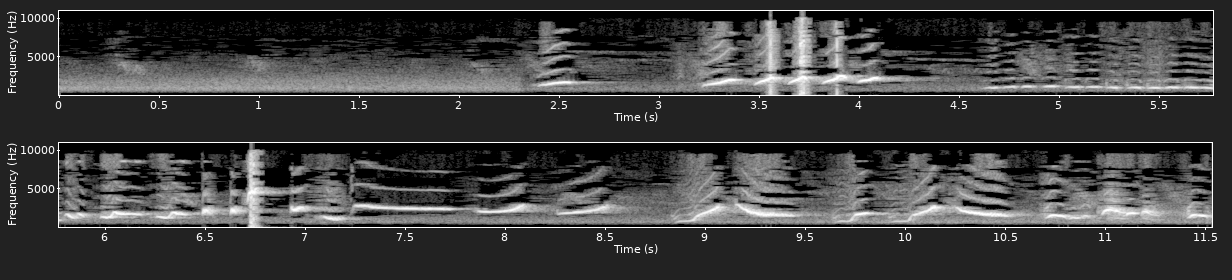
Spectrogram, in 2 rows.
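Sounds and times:
bird song of short rising whistled notes: 2.0s - 11.5s.

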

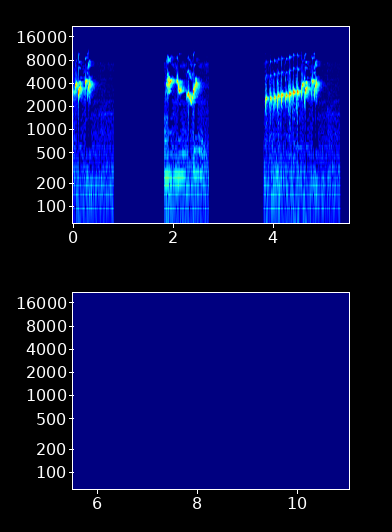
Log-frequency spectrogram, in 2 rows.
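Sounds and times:
lesser green leafbird whistles and buzzy trill: 0.0s - 0.5s, 1.8s - 2.6s, 3.8s - 5.0s.

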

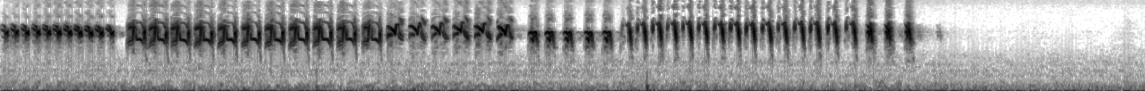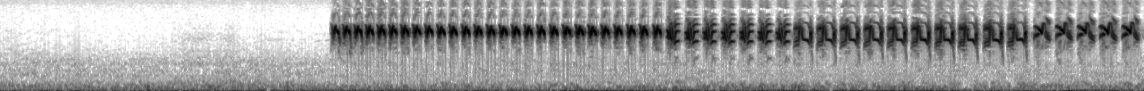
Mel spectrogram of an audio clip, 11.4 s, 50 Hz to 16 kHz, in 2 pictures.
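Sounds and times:
White-winged crossbill singing: 0.0s - 5.0s, 7.3s - 11.4s.

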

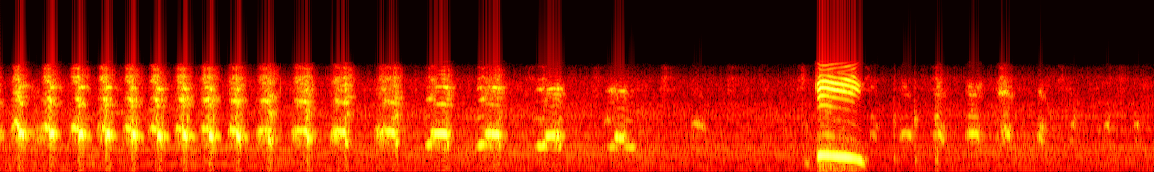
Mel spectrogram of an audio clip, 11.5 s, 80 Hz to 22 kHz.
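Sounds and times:
Ayam Ketawa chicken laughing crow: 0.0s - 6.4s, 8.5s - 11.5s.

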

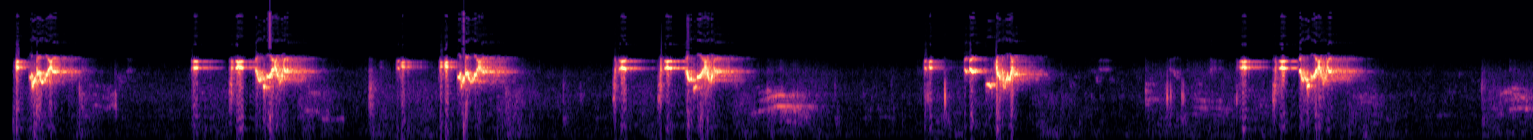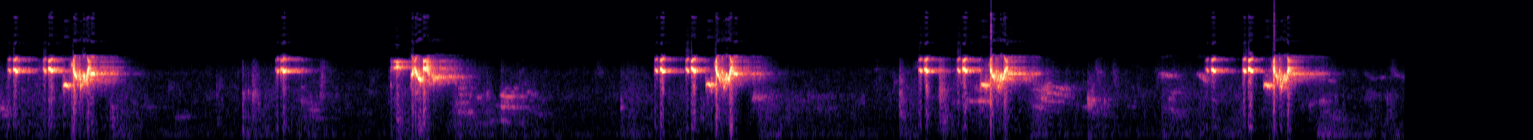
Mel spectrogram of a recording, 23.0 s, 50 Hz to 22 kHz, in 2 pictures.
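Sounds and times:
cucak rante bird calling as a lure: 0.1s - 4.0s, 4.6s - 6.2s, 6.9s - 10.4s, 11.3s - 12.6s, 13.4s - 15.5s, 16.4s - 17.4s, 18.3s - 22.0s.

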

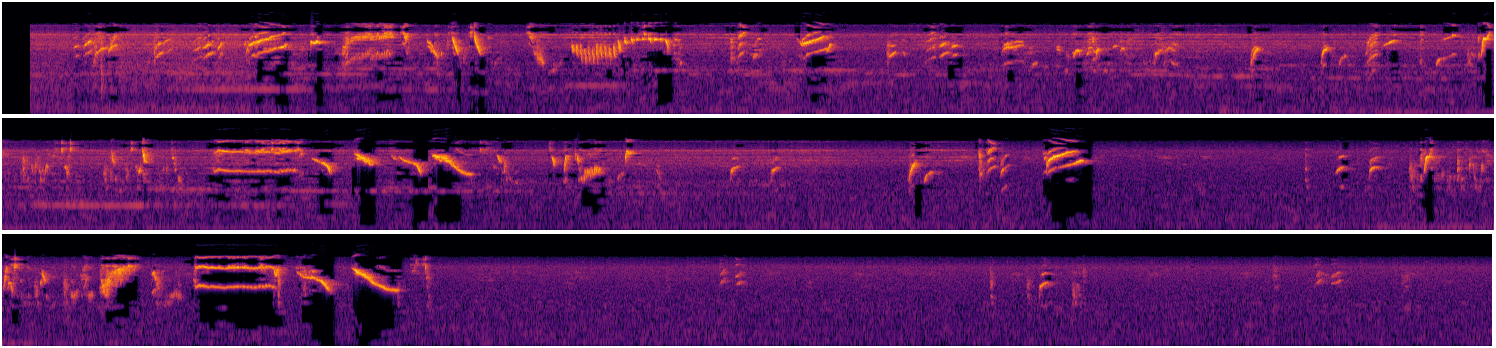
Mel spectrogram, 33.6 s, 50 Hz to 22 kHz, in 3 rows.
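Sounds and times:
black-headed canary: 0.4s - 19.4s, 20.8s - 25.6s, 29.8s - 30.6s.

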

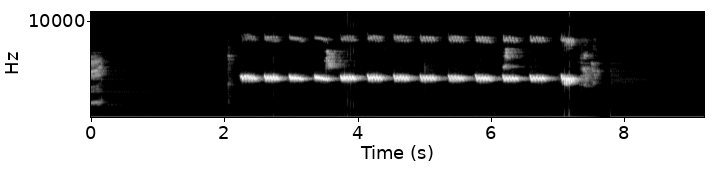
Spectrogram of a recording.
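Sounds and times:
jangkrik crickets chirping: 2.2s - 7.5s
tonggeret cicada buzzing: 2.3s - 7.5s
jalak suren starling singing: 2.3s - 7.7s.

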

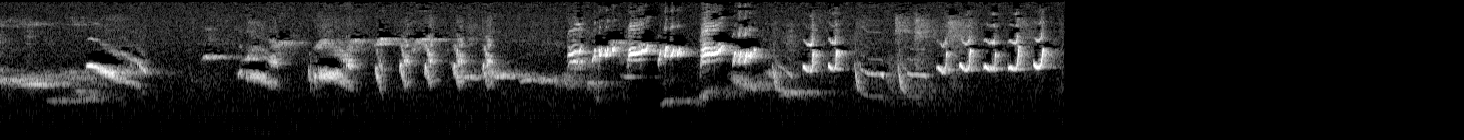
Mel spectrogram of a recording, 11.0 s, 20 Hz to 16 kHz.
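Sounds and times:
Chinese hwamei singing: 0.0s - 8.0s.

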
